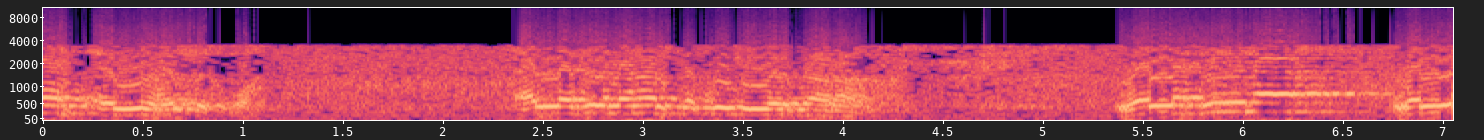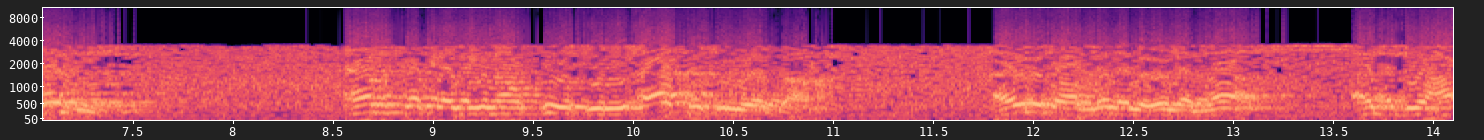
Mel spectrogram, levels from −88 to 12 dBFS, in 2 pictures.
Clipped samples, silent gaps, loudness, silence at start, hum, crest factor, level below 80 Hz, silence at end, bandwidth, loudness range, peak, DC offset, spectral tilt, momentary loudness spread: 10%; none; -5 LUFS; 0 s; none; 4 dB; -30 dBFS; 0 s; 11 kHz; 1 LU; 0 dBFS; under 0.1%; -5 dB/octave; 8 LU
